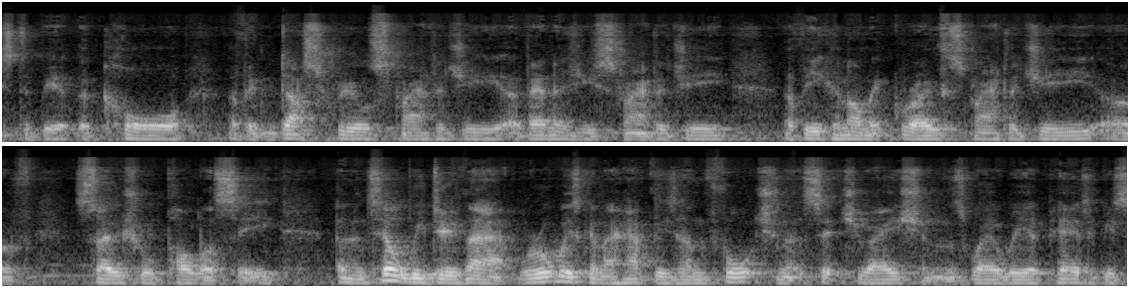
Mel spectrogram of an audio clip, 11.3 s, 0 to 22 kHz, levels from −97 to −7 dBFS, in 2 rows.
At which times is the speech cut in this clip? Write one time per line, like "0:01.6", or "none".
none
